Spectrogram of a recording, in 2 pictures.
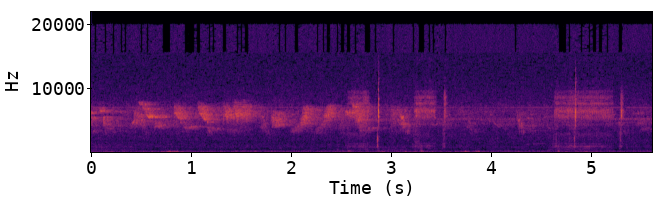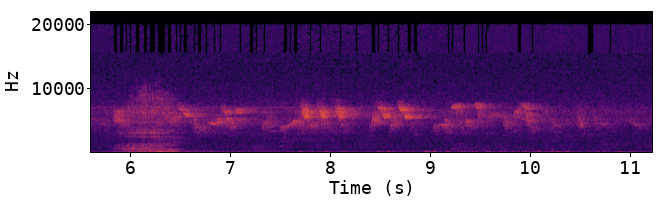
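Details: At Tobe Zoo on 5 October 2021, the lion Barry calls out for Daisy, who is no longer there. A single deep, rough roar swells midway through, surrounded by steady bird chirping and outdoor ambience.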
